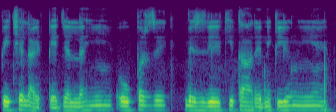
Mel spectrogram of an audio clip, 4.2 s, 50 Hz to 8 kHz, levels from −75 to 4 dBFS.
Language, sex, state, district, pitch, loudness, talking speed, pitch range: Hindi, male, Uttar Pradesh, Lalitpur, 110 Hz, -17 LUFS, 170 wpm, 105-115 Hz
